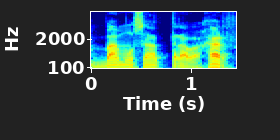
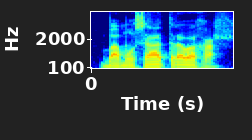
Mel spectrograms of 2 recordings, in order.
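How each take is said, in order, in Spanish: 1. El tono sube al final. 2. El tono baja al final. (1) "El final fue hacia arriba" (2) "Fue hacia abajo la inflexión"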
